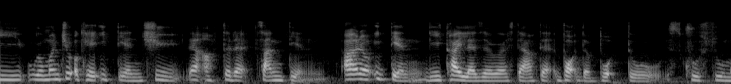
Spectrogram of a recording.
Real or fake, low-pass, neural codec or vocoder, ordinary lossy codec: real; none; none; none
